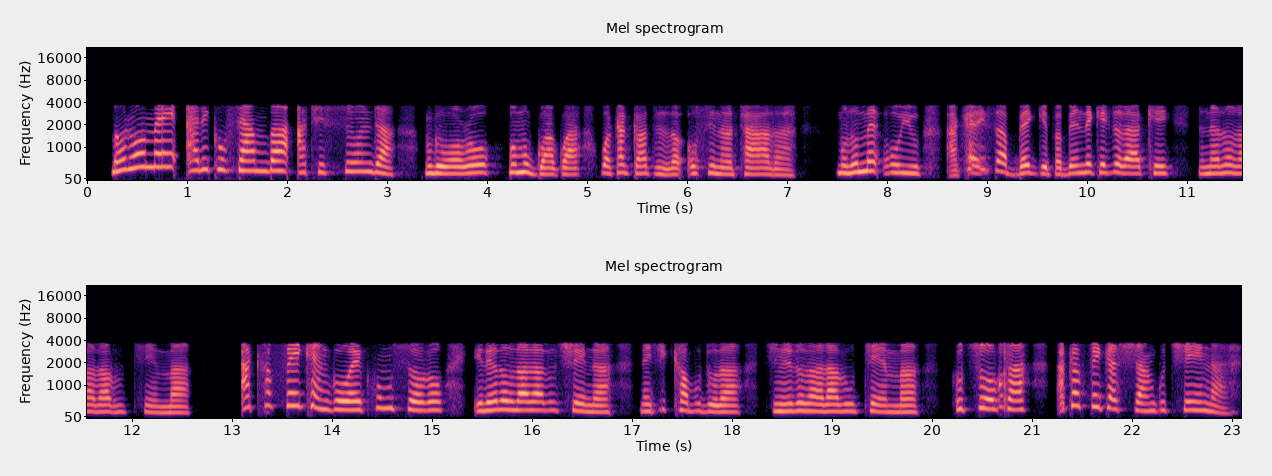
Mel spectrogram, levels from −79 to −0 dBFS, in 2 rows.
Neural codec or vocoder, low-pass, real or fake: codec, 16 kHz in and 24 kHz out, 0.4 kbps, LongCat-Audio-Codec, two codebook decoder; 3.6 kHz; fake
